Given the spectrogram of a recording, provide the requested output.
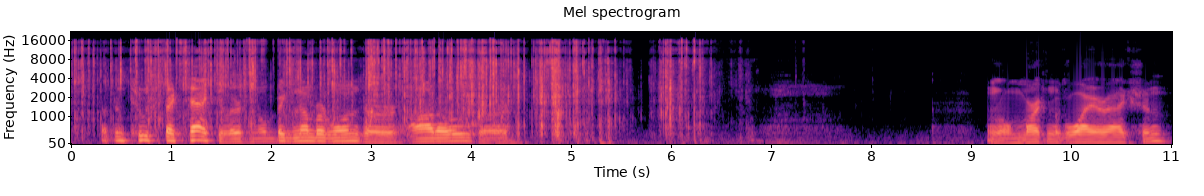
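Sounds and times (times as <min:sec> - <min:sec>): foil wrapper crinkling: 0:00.0 - 0:06.8.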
